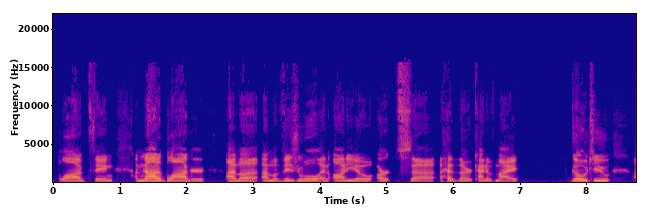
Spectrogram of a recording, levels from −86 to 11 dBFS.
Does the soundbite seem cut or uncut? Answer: uncut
